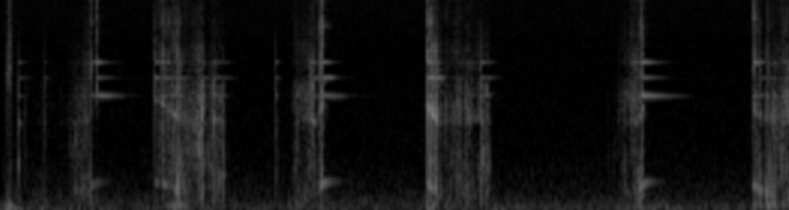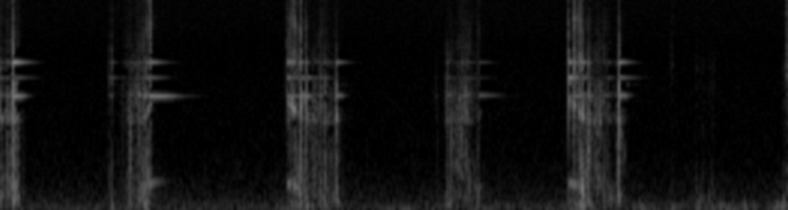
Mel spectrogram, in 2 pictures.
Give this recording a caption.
A metal screw cap lid being taken off and put back onto a glass bottle.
